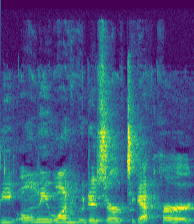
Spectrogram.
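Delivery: ordinary talk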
